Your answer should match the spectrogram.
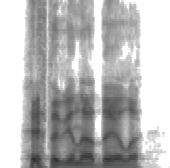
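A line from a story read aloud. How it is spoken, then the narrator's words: Laughing. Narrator (Russian): засмеялся Венс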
